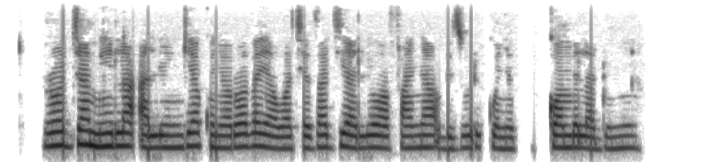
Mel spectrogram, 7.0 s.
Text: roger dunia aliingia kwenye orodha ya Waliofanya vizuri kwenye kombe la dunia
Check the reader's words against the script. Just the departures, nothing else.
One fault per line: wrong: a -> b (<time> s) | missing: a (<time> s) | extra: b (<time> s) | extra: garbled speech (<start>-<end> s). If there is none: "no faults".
wrong: dunia -> miller (0.9 s)
extra: Wachezaji (2.8 s)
